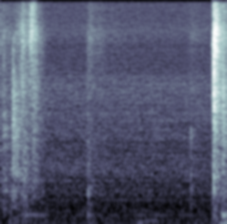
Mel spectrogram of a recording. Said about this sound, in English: Write it down. That is paper you can hear. Write it down.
